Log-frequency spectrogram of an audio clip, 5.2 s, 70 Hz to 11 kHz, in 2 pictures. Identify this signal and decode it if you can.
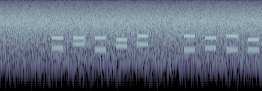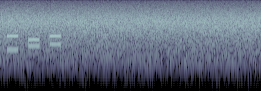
DTMF, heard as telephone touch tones, dialled by machine, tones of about 110 ms, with radio hiss. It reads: 5027# 353137#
